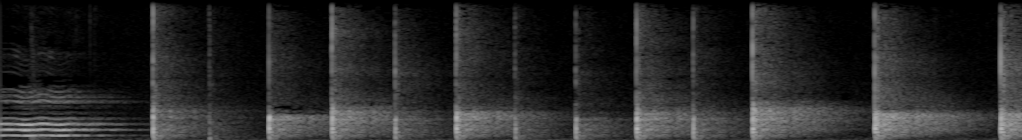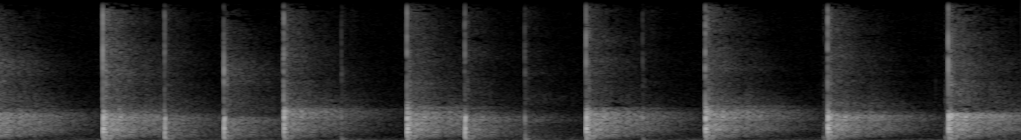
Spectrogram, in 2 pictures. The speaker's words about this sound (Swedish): Klappa händer alla folk, hylla Gud med jubelrop.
